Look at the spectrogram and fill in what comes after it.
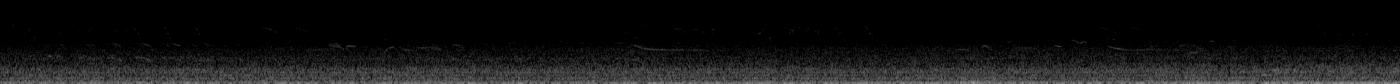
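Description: Birds singing, scattered short chirps and whistles, over a steady low rumble that grows slightly louder toward the end.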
